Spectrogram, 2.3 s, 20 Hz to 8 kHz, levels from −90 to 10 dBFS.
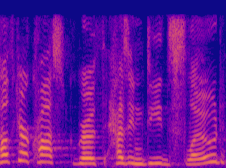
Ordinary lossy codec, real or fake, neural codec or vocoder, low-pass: MP3, 64 kbps; real; none; 7.2 kHz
